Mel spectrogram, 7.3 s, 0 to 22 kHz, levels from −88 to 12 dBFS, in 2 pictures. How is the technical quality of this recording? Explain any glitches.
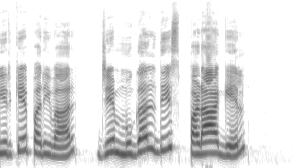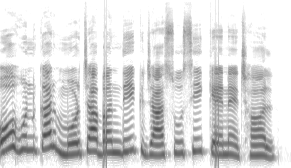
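The recording has two brief glitches, both chunks out of order. At 4.94 to 4.98 s and 6.34 to 6.38 s, one 20 ms chunk of speech arrived late and played after its successor, causing a jumbled blip.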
